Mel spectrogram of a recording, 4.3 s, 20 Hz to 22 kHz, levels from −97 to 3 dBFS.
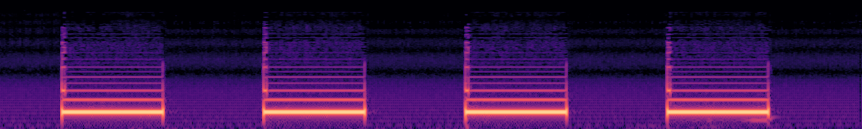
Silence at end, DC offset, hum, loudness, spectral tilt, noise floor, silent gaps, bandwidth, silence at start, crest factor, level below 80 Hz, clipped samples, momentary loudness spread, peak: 0.45 s; under 0.1%; none; -11 LUFS; -4.5 dB/octave; -36 dBFS; none; 3.3 kHz; 0.3 s; 8 dB; -72 dBFS; under 0.1%; 9 LU; -2 dBFS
